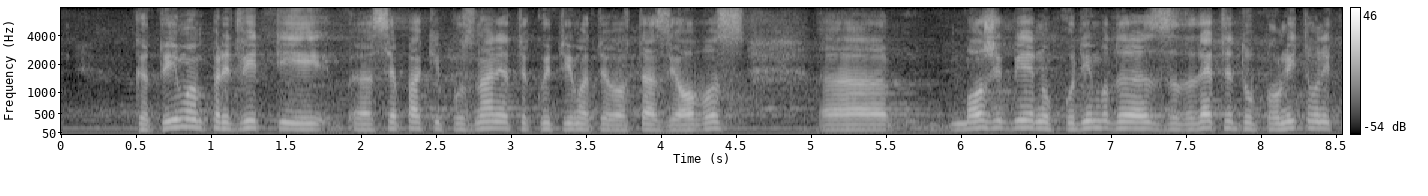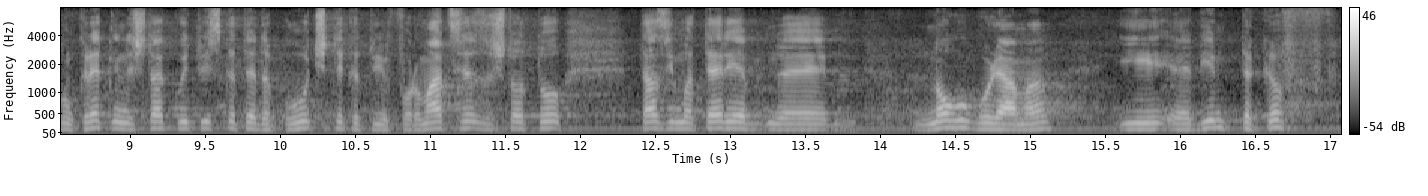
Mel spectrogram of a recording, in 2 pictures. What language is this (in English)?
Bulgarian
